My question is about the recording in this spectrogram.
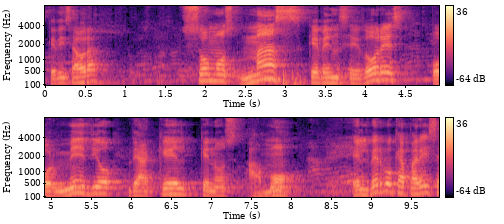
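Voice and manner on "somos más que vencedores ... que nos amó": drawn-out, loud verse reading; slow solemn emphasis. Real, not acted. Preacher reads Romans eight thirty-seven to his congregation, slow and loud. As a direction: lean on every word of the verse.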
